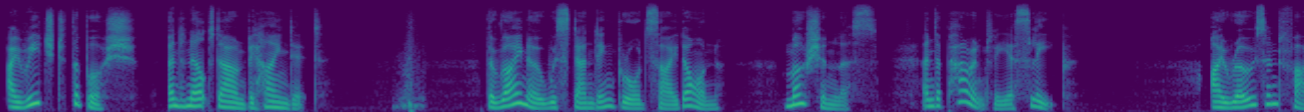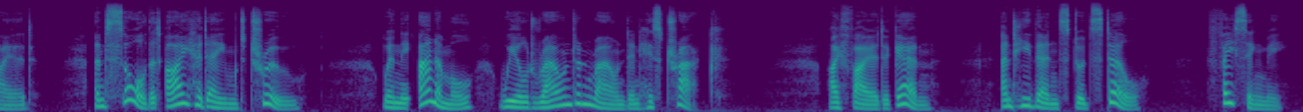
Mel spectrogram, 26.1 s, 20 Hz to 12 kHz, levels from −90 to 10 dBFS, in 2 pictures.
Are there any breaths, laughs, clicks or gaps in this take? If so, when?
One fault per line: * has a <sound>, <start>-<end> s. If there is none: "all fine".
* has a whoosh, 3.9-4.3 s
